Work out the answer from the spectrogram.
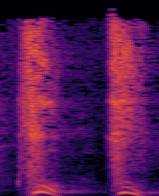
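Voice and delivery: loud, high punch noises; playful mock punch sounds; mock punches. Pastor imitating brother's punches.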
